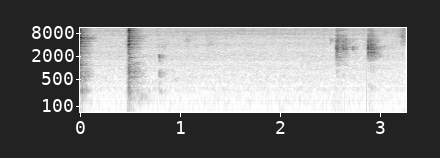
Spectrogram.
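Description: Chicken pieces cook in a pan over a slow flame with a faint, steady sizzle, broken by a few sharp clinks and scrapes of stirring, and no one speaks.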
